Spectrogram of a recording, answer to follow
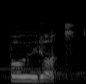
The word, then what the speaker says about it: Poirot: policíaca, que es Hércules Poirot, un apellido que no se pronuncia.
